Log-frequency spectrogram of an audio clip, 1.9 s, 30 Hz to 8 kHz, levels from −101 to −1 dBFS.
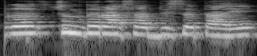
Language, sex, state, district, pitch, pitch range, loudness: Marathi, female, Maharashtra, Pune, 275 Hz, 250-290 Hz, -23 LUFS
